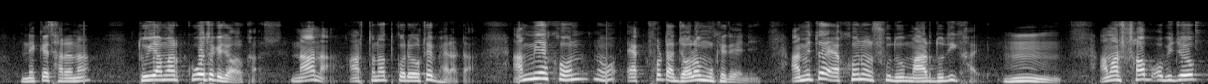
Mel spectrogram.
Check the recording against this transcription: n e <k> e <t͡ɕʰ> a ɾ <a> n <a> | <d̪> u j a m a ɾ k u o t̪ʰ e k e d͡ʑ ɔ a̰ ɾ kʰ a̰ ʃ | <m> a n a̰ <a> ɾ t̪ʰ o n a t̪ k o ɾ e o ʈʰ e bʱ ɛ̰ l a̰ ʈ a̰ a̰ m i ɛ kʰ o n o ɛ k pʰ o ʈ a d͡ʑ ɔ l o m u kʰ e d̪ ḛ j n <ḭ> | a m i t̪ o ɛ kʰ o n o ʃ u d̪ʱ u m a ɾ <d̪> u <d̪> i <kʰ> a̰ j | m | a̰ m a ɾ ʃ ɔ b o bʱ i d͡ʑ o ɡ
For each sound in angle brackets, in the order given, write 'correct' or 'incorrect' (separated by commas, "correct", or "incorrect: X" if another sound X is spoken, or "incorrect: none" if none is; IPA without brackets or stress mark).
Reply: correct, correct, incorrect: e, correct, incorrect: t̪, incorrect: n, correct, correct, correct, correct, correct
